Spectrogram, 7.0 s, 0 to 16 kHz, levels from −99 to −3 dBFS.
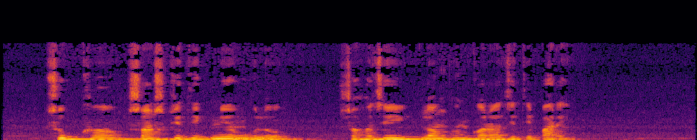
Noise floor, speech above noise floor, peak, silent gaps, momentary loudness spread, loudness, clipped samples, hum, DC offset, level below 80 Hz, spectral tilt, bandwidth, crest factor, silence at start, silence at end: -58 dBFS; 35 dB; -8 dBFS; none; 12 LU; -24 LUFS; under 0.1%; none; under 0.1%; -54 dBFS; -6.5 dB/octave; 11.5 kHz; 16 dB; 0.5 s; 1.2 s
